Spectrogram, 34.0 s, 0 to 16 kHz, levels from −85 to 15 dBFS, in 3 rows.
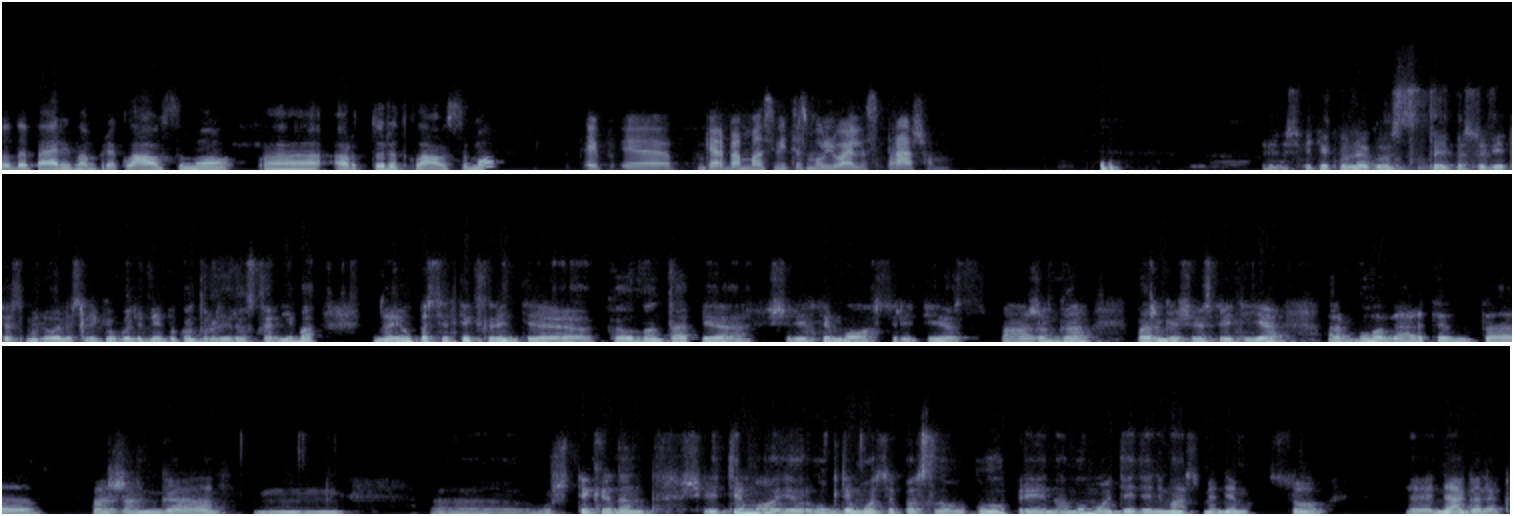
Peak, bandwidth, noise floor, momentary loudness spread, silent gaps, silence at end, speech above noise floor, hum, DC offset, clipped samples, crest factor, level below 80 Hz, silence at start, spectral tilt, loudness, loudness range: -6 dBFS; 8.2 kHz; -81 dBFS; 12 LU; none; 0 s; 56 dB; none; under 0.1%; under 0.1%; 18 dB; -66 dBFS; 0 s; -8 dB/octave; -26 LUFS; 7 LU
